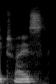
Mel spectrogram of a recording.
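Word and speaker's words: trie: And he also did concurrent lock-free data structures, which is an idea that is implemented in Scala before, called C trees. I think they're still pronounced as trees, but written as T-R-I-E-S, I think. – It's very confusing. – I think it's a tree, but with I-E.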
